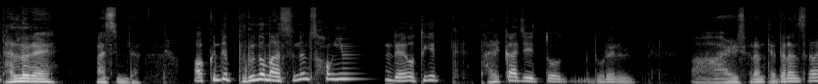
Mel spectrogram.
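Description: Speech, broken from 3.43 to 3.88 s by what is likely a long network dropout. The last sound is stretched into a fading buzz, followed by about 90 ms of silence, and the speech resumes with about 0.42 s missing. On a spectrogram, the harmonics smear into flat, unchanging bands that fade to a blank gap. The waveform shows a decaying envelope and then a flat line.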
